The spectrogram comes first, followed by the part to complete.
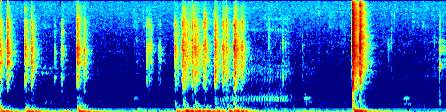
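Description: Computer keyboard typing a command in two quick runs of keystrokes, then one louder single key press about three and a half seconds in.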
